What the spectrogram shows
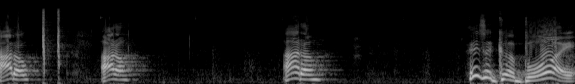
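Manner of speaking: cheerful, excited, high, happy voice, drawn out. Calling the dog Otto during a training demonstration, in a high, happy voice. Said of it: "I'm talking in a high, happy voice".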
